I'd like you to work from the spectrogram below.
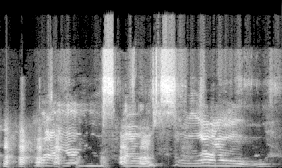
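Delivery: loud, high, very drawn-out jeer; heckling yell. Acted. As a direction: holler each word slowly at a distant ally. Criticizing Terrence across the battle.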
